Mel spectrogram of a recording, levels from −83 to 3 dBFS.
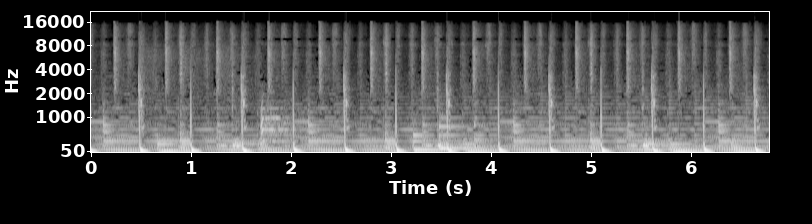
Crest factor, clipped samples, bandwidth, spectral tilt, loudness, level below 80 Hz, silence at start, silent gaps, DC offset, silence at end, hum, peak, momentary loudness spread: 12 dB; under 0.1%; 17 kHz; -5 dB/octave; -14 LUFS; -14 dBFS; 0 s; none; under 0.1%; 0 s; none; 0 dBFS; 4 LU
